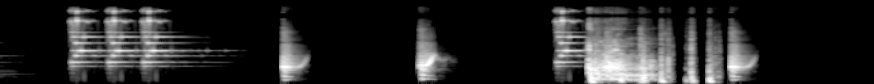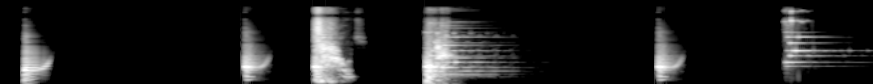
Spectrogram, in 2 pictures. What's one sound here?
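Bright game chimes ring out in quick bursts.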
